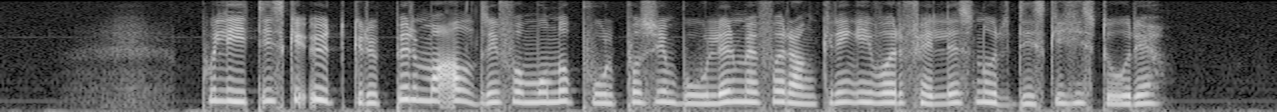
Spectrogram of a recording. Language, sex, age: Norwegian, female, 25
